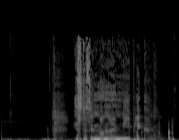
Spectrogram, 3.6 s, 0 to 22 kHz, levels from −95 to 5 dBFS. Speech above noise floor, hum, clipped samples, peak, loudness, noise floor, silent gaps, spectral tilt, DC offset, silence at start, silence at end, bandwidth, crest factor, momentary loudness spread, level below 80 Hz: 25 dB; none; under 0.1%; -26 dBFS; -45 LUFS; -69 dBFS; none; -4.5 dB/octave; under 0.1%; 0 s; 0.05 s; 16.5 kHz; 22 dB; 19 LU; -60 dBFS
